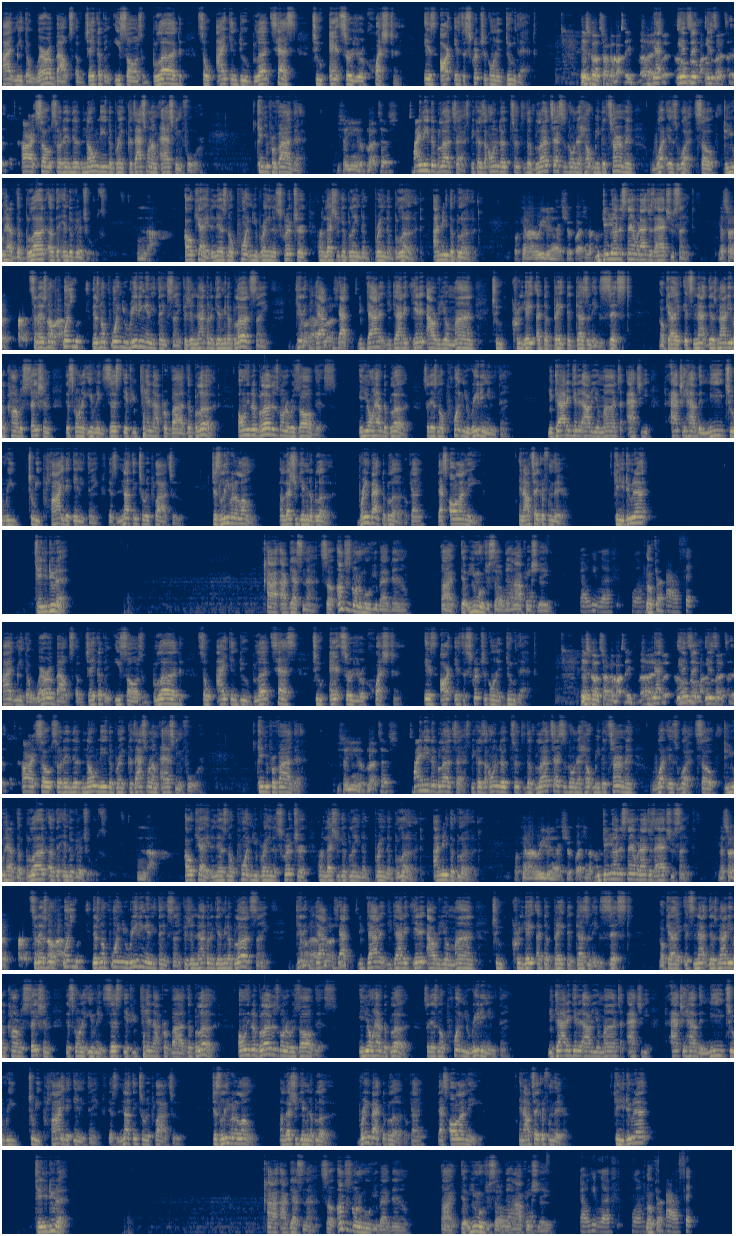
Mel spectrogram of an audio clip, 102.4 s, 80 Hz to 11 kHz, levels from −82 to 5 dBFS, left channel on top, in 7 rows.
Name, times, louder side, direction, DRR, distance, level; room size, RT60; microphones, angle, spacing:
voice 1, 0.0-3.6 3.9-5.9 6.2-7.9 8.4-10.5 12.9-13.2 13.5-14.3 15.0-18.6 19.7-20.7 22.8-27.3 27.6-31.3 32.9-37.6 37.9-38.7 40.8-40.9 41.1-43.0 44.2-45.5 45.7-49.2 49.8-56.4 57.1-62.8 63.3-65.2 65.7-66.7 67.0-68.7 69.5-71.5 71.8-76.8 77.4-78.3 78.7-79.8 80.3-81.6 81.9-82.8 83.5-84.5 85.4-86.1 88.5-89.1 93.0-95.9 96.6-98.8 100.7-101.1, left 1 dB, 75° left, 1.1 m, -30 dB
voice 2, 11.2-14.7 21.3-22.5 32.0-32.6 39.5-41.1 43.6-44.0 44.6-45.1 49.9-50.8, equal, 15° left, 1.3 m, -32 dB
voice 3, 97.8-98.5 99.4-100.1 100.4-100.7 101.1-101.6, right 3 dB, 35° right, 0.5 m, -38 dB
3.9 x 3.5 x 3.9 m
head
